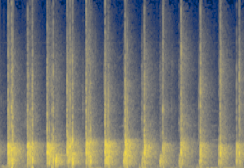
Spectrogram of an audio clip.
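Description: Rhythmic hand clapping in a radio studio, about a dozen sharp, evenly spaced claps at a steady moderate pace, fairly loud and without voices.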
